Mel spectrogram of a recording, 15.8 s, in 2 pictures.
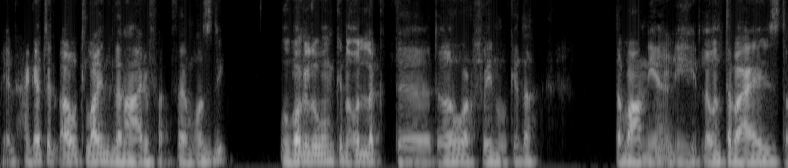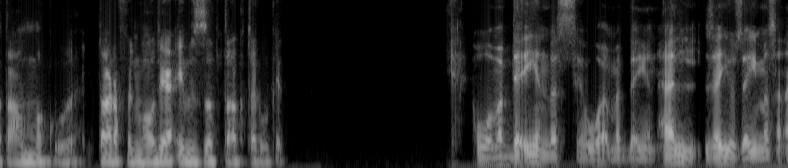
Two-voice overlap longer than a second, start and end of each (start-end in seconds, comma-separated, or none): none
